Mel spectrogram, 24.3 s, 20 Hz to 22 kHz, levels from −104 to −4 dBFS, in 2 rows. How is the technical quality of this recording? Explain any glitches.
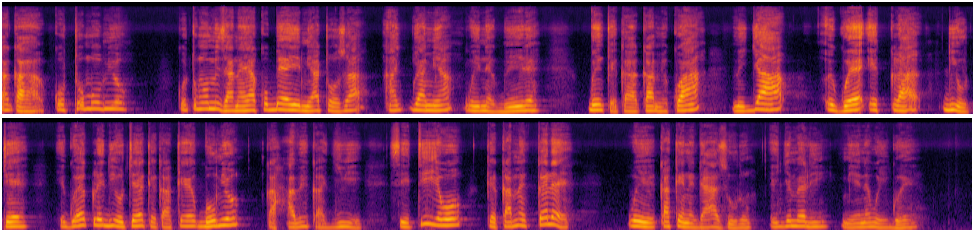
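The technical quality of the recording is sound, with no glitches to explain.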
